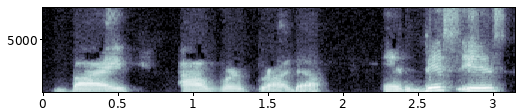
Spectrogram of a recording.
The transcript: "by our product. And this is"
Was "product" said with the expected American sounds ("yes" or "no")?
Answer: no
